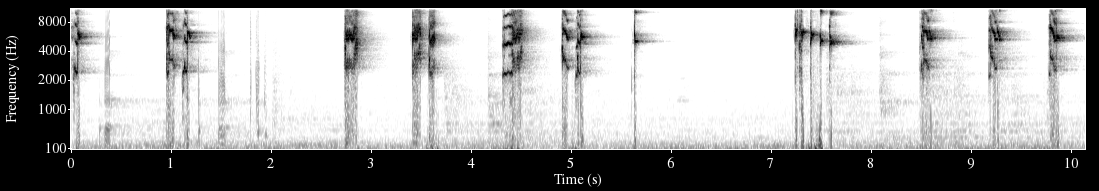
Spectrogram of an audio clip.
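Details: Caged lovebirds, sound played to prompt other lovebirds to call along: sharp harsh squawks, single or in quick doubles and triples, spaced irregularly about every second, in a quiet indoor room.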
